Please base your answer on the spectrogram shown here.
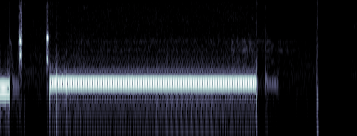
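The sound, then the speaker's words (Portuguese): A telephone call-transfer tone: short blips, then one long, steady, even tone lasting about two seconds, then a brief tail and a sharp click. “Eu vou transferir para o controle de qualidade, só mais um momento. Transferência.”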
